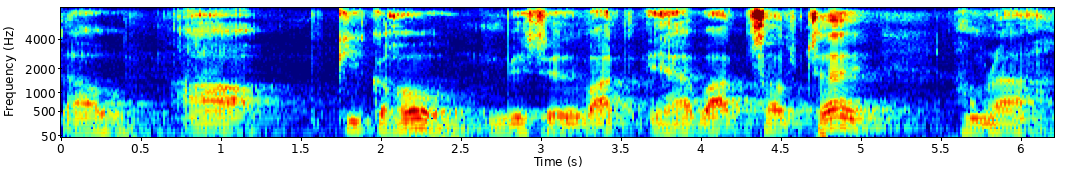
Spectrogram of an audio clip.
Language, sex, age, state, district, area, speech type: Maithili, male, 45-60, Bihar, Samastipur, rural, spontaneous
